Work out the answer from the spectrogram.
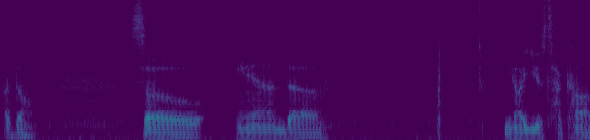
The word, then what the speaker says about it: Adon: And I'm not sure how the English pronunciations are actually, because we in Street Fighter 1 we call them Aiden, but obviously in the Street Fighter 4 the pronunciation is Adon.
